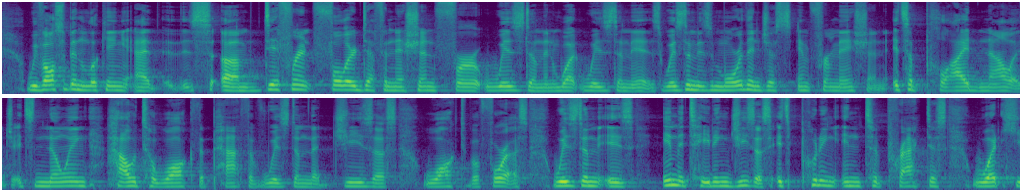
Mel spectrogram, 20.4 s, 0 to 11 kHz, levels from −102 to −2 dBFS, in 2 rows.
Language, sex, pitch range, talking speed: English, male, 130-155 Hz, 145 wpm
